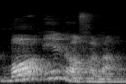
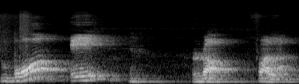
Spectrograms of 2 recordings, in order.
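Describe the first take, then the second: First: The phrase is said shortened and run together. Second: The phrase is said fully and drawn out.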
